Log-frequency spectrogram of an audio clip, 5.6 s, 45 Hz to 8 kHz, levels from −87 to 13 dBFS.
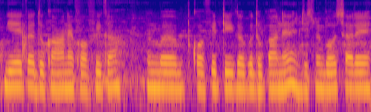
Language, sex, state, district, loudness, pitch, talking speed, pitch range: Hindi, male, Chhattisgarh, Sukma, -13 LUFS, 145 Hz, 170 wpm, 140-150 Hz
